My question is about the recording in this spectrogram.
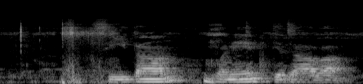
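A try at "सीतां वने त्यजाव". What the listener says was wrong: ವನೇ, ಅದು ಸಂಧಿಯಲ್ಲಿ, ಆ ಸಂಧಿಯಲ್ಲಿ ಹೊಂದುತ್ತದೆ. ಅದರಿಂದ ಗ್ಯಾಪ್ ಕೊಡಬಾರದು. ನೀವು ವನೇ ತ್ಯಜಾವ ಅಂದ್ರೆ ಆ ಗ್ಯಾಪ್ ಏಕೆ ಕೊಡೋದು? ಅವಗ್ರಹ ಅಂದರೆ ಗ್ಯಾಪ್ ಕೊಡಬೇಕೆಂದು ಅರ್ಥ. ದೆನ್ ಅದು ಅಕ್ಷರ ಸೇರಿಕೊಂಡಿದೆ.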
